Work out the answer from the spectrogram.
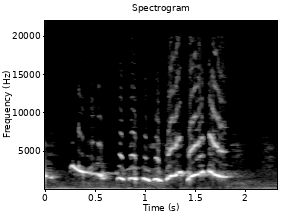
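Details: Long-tailed white-rumped shama singing a loud, clear whistled phrase: a falling note, a run of short wavering notes, then rising and falling slurred whistles fading out.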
